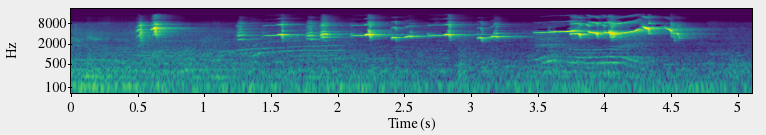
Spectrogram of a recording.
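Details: Wild Oriental magpie-robin in a forest singing duel, described as intense: a varied run of sharp high chirps, slurred whistles and rising notes in quick irregular bursts, with a faint lower whistled slur beneath.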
